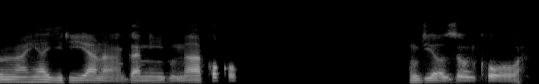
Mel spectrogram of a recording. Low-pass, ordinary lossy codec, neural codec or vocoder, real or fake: none; none; codec, 16 kHz, 1 kbps, X-Codec, HuBERT features, trained on balanced general audio; fake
